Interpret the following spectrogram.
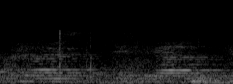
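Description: Voices singing a hymn in long held notes that move from pitch to pitch, heard faintly across a large room.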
